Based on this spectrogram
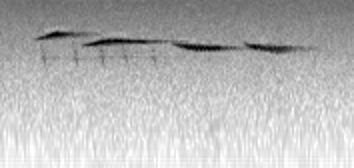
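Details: Blue-and-white flycatcher in song at the prefectural forest in Yaita, Tochigi, Japan, taken with a camera-mounted external microphone: a clear, high whistled phrase of four slurred notes, each stepping slightly lower, in a quiet setting.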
